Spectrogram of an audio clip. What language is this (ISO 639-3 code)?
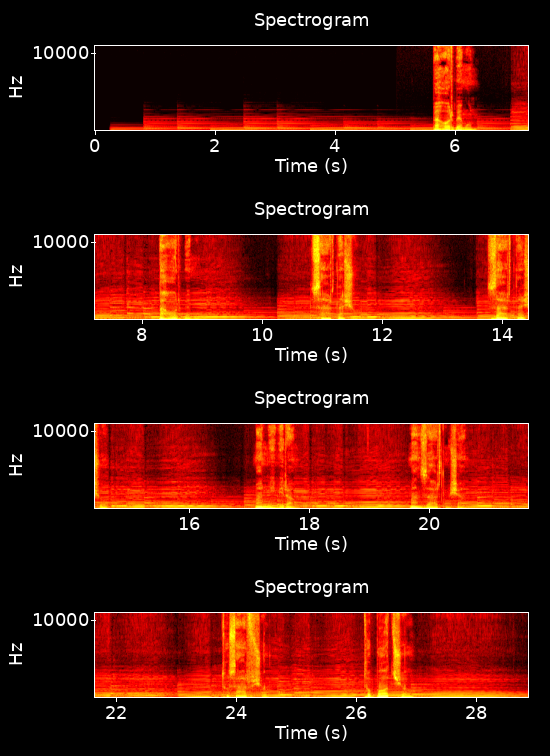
fas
